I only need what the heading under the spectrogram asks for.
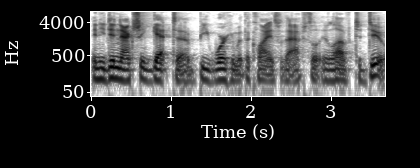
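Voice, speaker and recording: Recorded very cleanly against a silent background, a man speaks in a fairly low voice with vocal fry and fairly even intonation. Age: 40s. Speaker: podcast host, business marketing agency owner. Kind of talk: casual business chat.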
